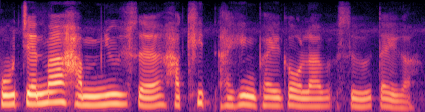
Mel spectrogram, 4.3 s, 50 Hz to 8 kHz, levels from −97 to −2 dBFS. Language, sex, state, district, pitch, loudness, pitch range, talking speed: Wancho, female, Arunachal Pradesh, Longding, 175 Hz, -17 LUFS, 160-205 Hz, 170 wpm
